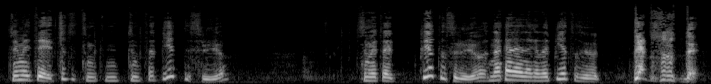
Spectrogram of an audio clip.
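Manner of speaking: put-on doctor warning boy it will feel cold; warning a child. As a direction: prepare the kid for a cold touch.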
